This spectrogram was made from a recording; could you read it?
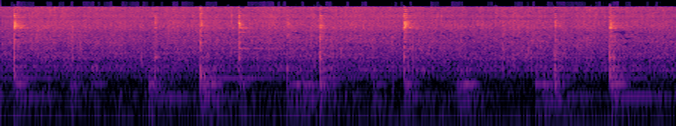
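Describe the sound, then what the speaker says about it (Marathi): Green chillies and fresh coriander fry in hot oil in a pan, a soft steady sizzle broken by light, regular scrapes and taps of a spatula stirring about every half second, close and moderately quiet with no voices. "याला छान असं फ्राय करून घ्यायचं आहे आपल्याला हलकस गोल्डन फ्राय करायचं आहे"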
